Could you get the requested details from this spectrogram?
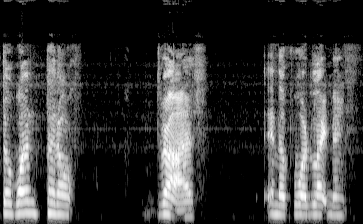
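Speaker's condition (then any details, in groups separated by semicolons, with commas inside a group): Cerebral palsy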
